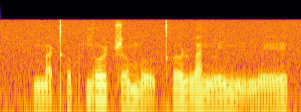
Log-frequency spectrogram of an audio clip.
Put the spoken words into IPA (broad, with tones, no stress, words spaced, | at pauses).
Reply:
mä̰˨˩kʰɤ˦pʰjo˥ʊ̯ʈ͡ʂɤ˧˥ mo̰˨˩ʊ̯ kʰɤ˥˧ɻwa˥˩nli˧˥ mḭ˨˩n̪we˧˥ɪ̯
